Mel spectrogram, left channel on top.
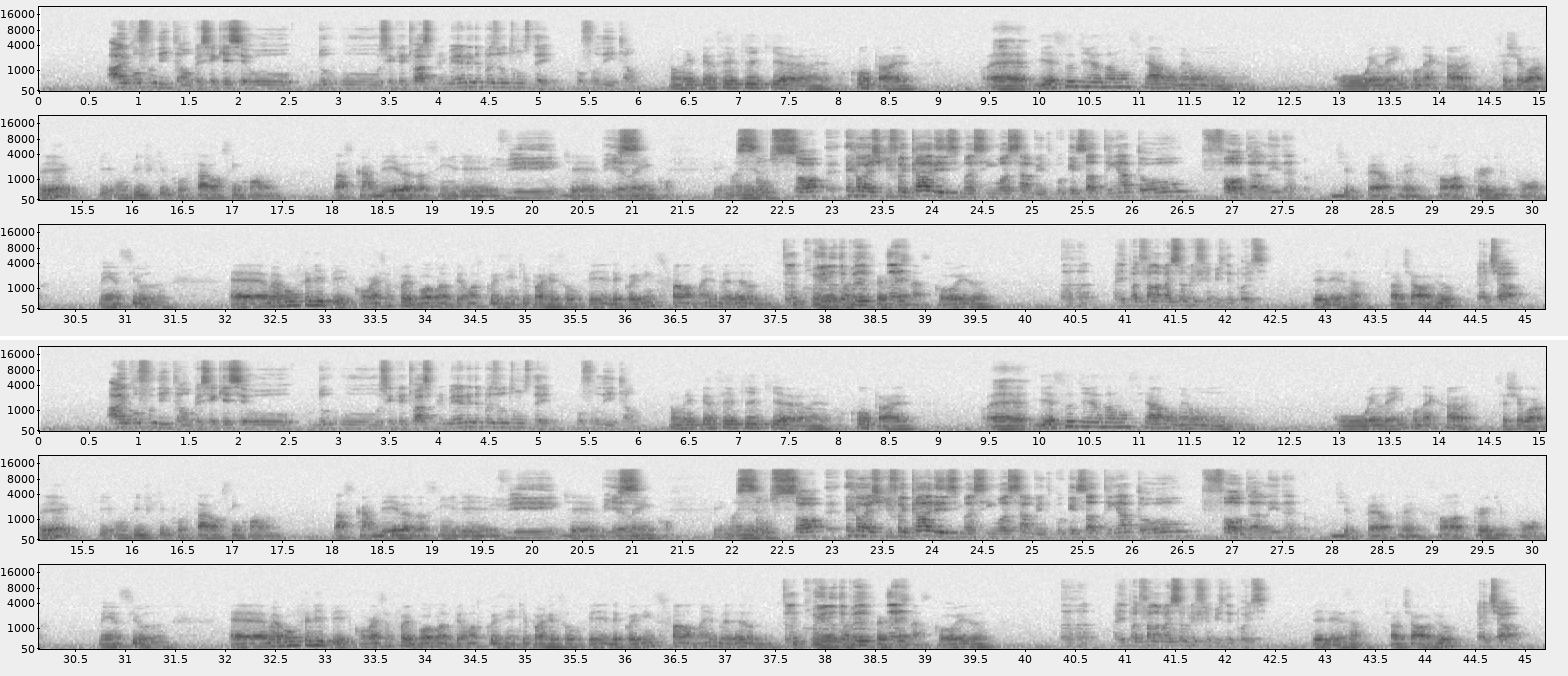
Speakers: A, on the right; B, on the right.
A: Ah, eu confundi então. Eu pensei que ia ser o, o, do- o Secret Wars primeiro e depois o Doomsday. Confundi então.
B: Também pensei que, que era, né? O contrário. É,
A: Aham.
B: e esses dias anunciaram, né, um, o elenco, né, cara? Você chegou a ver que um vídeo que postaram assim com das cadeiras assim de,
A: Vi.
B: de
A: Vi.
B: elenco?
A: se-
B: Bem maneiro.
A: São só. <laughs> Eu acho que foi caríssimo assim o orçamento, porque só tem ator foda ali, né?
B: De perto, hein? Só ator de ponta. Bem ansioso. É, mas bom, Felipe, conversa foi boa, mas eu tenho umas coisinhas aqui pra resolver. Depois a gente se fala mais, beleza? Vamos discutindo
A: Tranquilo.
B: aí quando
A: Depois.
B: for
A: a-
B: saindo as coisas.
A: Aham. A gente pode falar mais sobre filmes depois.
B: Beleza. Tchau, tchau, viu?
A: Tchau, tchau.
